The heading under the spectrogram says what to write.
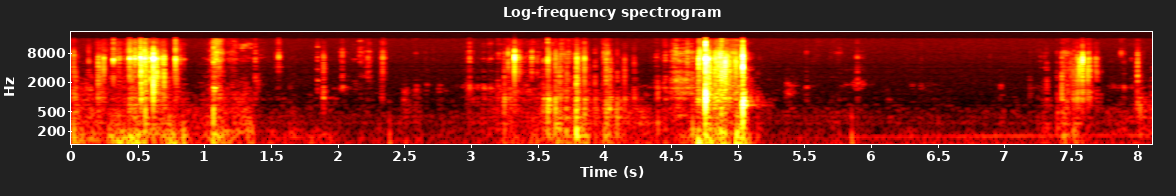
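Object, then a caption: Bar of soap. A solid mint soap bar with a blue glitter base, held in the hand, is scraped with a box-cutter blade. Short bursts of dry, crunchy, gritty scraping come in irregular clusters, each with a bright, crisp top, separated by quiet pauses.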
